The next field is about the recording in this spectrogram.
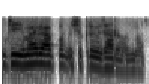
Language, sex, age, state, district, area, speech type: Urdu, male, 60+, Maharashtra, Nashik, urban, conversation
